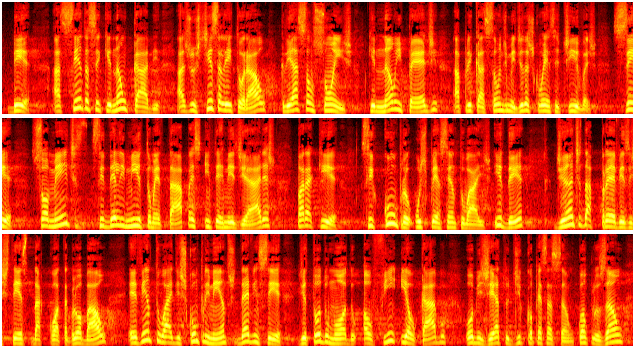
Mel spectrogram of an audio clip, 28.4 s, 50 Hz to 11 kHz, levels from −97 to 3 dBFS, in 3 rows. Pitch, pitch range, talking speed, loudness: 160 Hz, 145-190 Hz, 115 wpm, -17 LUFS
